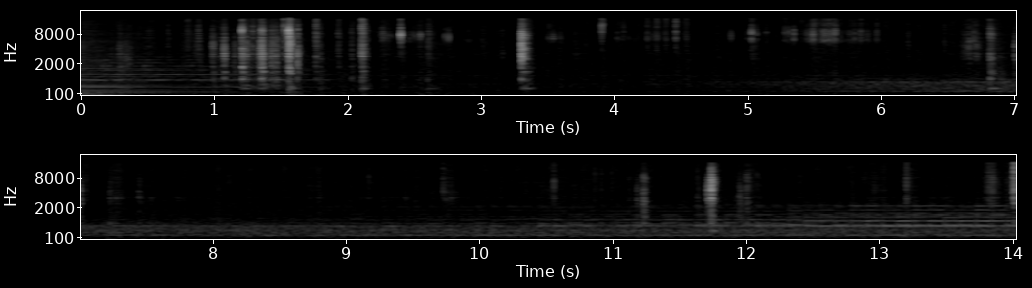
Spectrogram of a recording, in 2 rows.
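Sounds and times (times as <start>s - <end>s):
faint background music: 0.0s - 2.5s, 5.7s - 14.0s.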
